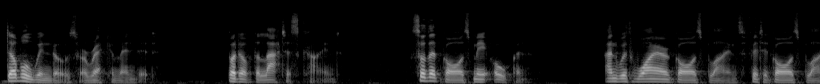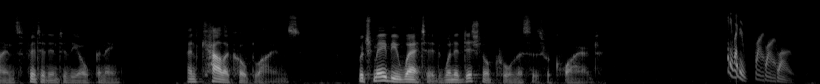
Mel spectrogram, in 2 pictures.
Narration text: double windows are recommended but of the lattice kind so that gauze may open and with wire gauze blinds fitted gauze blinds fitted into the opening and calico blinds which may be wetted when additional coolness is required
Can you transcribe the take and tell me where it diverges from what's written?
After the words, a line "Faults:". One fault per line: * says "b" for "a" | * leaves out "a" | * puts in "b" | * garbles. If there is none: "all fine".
double windows are recommended but of the lattice kind so that gauze may open and with wire gauze blinds fitted gauze blinds fitted into the opening and calico blinds which may be wetted when additional coolness is required
Faults:
all fine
